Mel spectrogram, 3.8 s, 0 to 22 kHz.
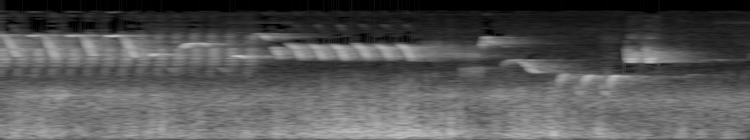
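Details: Common nightingale singing around 7 in the evening, one of three filmed on a bike trip from Hoek van Holland to Scheveningen: rapid runs of high repeated notes, then a rich whistled phrase and short descending trill, over faint low rumble.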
